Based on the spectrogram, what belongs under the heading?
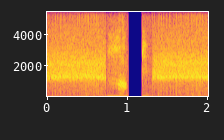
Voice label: "hot", English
